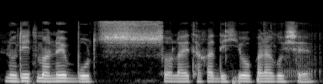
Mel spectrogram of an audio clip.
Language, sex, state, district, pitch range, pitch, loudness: Assamese, male, Assam, Kamrup Metropolitan, 135-145 Hz, 140 Hz, -15 LUFS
